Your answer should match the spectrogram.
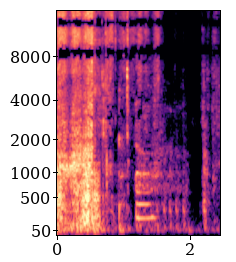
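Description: Cardboard subscription box being handled and opened, a short rustle and scrape of the box under the hands in the first half second, then fading away.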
